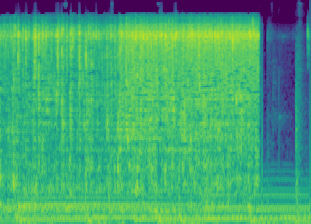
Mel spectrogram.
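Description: A steady rush of flowing water, like a stream, fills the scene loudly and evenly before stopping abruptly near the end, with a soft low musical drone underneath.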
